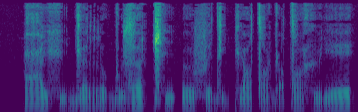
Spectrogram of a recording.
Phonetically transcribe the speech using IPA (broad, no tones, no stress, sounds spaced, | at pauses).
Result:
ʕ i x ḭ ɡʲ ɐ r o ɡ ṵ z ɐ ǁʰ ḭ ʔ ɵ f e d ḭ kʲ o tˤ e ɡ ḭ tˤ ɐ x ʉ ɾʲ e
